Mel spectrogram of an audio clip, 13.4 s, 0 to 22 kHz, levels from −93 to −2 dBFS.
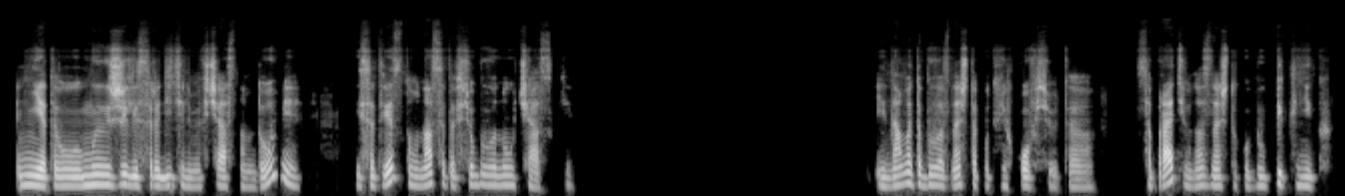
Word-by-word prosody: Нет, 155 -3 +4
у 145 0 +1
мы 165 +1 +2
жили 155 -1 +7
с 140 - -4
родителями 145 -1 -2
в 135 - -2
частном 140 -3 +1
доме, 200 - -1 0.5
и, - - -9
соответственно, 170 - 0
у - - -5
нас 170 +4 +2
это 145 - -4
всё 170 +4 -1
было 160 -1 -4
на 160 +1 -3
участке. 155 -3 -3 3.0
И 145 - -5
нам 155 +5 0
это 190 - +1
было, 155 0 -2
знаешь, 150 +3 +1
так 150 - -4
вот 135 +2 -13
легко 150 -1 -2
всё 135 - -4
это 125 -1 -8 0.4
собрать, - - +4
и - - -8
у - - -7
нас, 150 +2 -5
знаешь, 145 -1 +1
такой 140 -4 -11
был 150 0 -6
пикник. 150 -6 -4
150 Hz, 160 wpm, -23 LUFS, 145-160 Hz, 3.0 s, жили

